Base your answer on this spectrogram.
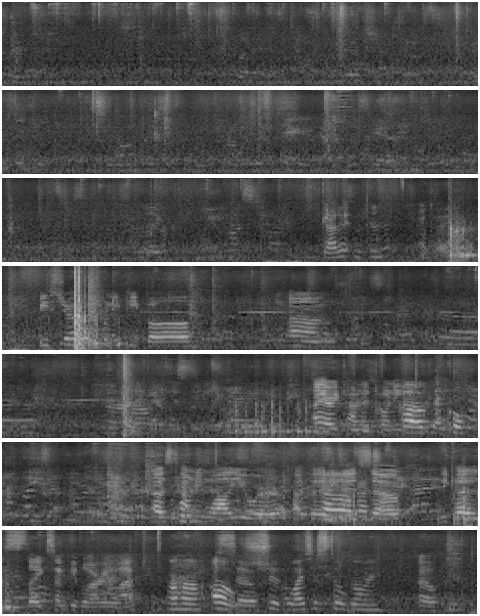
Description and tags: bistro, ambient noise, talking
It is a small area within a 'coffee shop'. Very busy with many people coming and going, small chatter occurs, (Probable dialogue between recorders at end). Recording at midlevel
medium-size, conversation, footsteps, coffee, internal, talking, speaking, cacophonous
